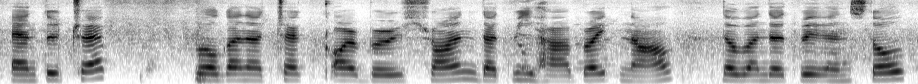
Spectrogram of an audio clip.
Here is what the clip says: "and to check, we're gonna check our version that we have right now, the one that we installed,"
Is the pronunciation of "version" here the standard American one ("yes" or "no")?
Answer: no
